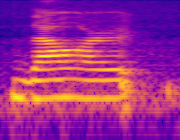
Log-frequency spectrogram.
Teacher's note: thou is stressed right art is unstressed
